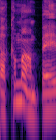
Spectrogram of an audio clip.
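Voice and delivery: phony, schmoozing fake Los Angeles Hollywood guy voice. Retelling an impression of a fake LA Hollywood acquaintance: imitating a fake Hollywood guy. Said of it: "when we were doing an impression of him".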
